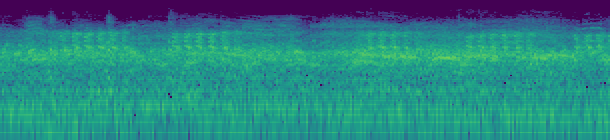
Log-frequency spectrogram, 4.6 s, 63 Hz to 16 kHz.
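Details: Nominate great crested grebe at Het Vinne wetland, Zoutleeuw, Belgium, May 2016, giving grating, stacked, barred calls in bursts about a second apart over a busy, unbroken background of other birds.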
